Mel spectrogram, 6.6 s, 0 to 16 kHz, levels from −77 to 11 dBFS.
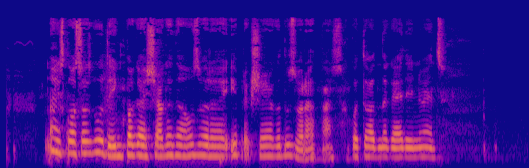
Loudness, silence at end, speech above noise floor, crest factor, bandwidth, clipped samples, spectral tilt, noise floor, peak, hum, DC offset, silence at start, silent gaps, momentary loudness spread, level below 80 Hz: -23 LUFS; 1.05 s; 35 dB; 20 dB; 11.5 kHz; under 0.1%; -4.5 dB/octave; -58 dBFS; -4 dBFS; none; under 0.1%; 0.55 s; none; 9 LU; -68 dBFS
